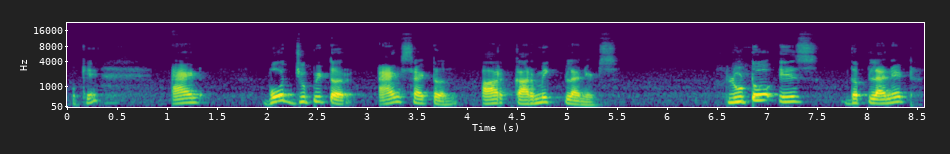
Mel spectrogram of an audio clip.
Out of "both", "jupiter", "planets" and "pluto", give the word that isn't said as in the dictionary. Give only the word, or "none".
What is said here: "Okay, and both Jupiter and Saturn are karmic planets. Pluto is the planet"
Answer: both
